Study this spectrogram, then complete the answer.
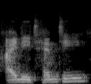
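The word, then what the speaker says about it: ID10T: in the bottom left I D 10 T is what Chris Hardwick's class is now called it looks like it says idiot that's what supposed to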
